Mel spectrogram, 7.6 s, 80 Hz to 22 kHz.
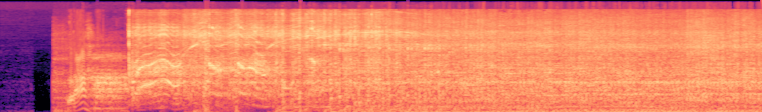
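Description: A newly rebuilt 1946 Plymouth P15 engine cranks and catches after a brief silence, then settles into a loud, steady rumble that continues to the end.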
